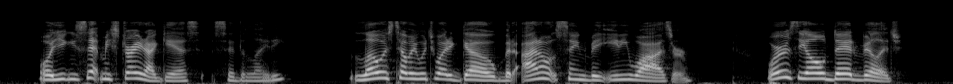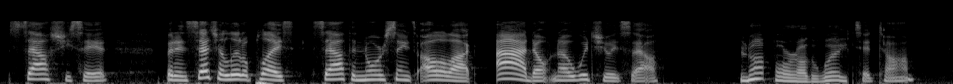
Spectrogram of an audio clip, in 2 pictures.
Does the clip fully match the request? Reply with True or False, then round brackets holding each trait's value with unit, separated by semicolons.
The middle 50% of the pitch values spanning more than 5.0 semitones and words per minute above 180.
True (5.5 semitones; 195 wpm)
